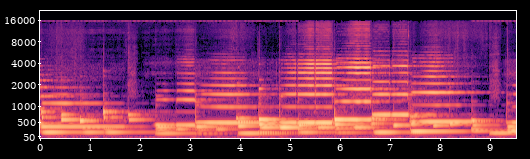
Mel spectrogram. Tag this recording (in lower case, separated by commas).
xylophone, musical instrument, music, percussion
